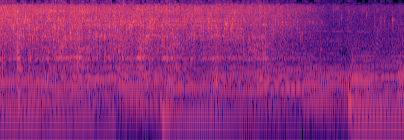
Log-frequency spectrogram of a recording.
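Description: Half a portion of sliced onions sautes in a pan for a biryani, giving a steady, close sizzle and hiss throughout with no talking.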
